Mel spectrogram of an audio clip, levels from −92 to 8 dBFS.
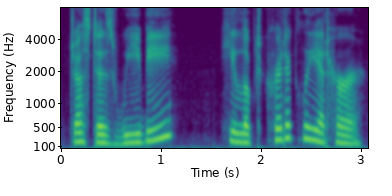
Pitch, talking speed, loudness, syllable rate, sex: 200 Hz, 175 wpm, -17 LUFS, 5.2 syllables/s, female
